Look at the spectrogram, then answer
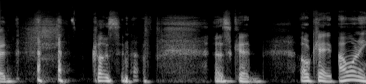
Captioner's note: laughs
